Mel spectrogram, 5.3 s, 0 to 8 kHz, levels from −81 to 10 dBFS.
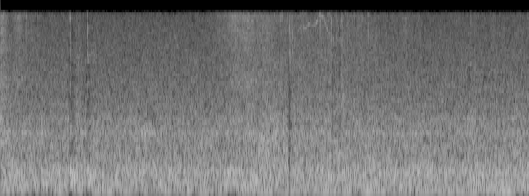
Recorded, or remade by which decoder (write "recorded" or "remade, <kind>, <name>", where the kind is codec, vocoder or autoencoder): recorded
